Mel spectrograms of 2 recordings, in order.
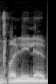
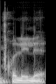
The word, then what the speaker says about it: Xolile: middle name is Xolile, but I call him Xolile because I know that it is and I can pronounce it. Yeah. So his name is Nelson, but I call him Xolile, and he laughs every time because he's like,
